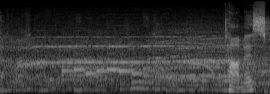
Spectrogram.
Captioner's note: audience cheers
